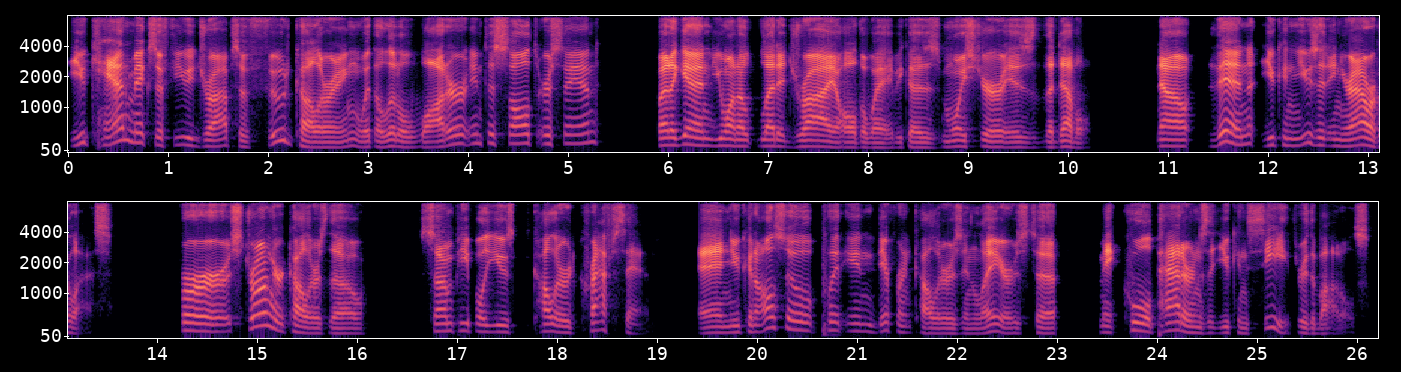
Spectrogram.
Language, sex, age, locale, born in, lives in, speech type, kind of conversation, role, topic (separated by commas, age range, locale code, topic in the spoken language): English, male, 35-39, en-US, United States, United States, read, expert-assistant, expert, How can you make an hourglass with plastic bottles?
